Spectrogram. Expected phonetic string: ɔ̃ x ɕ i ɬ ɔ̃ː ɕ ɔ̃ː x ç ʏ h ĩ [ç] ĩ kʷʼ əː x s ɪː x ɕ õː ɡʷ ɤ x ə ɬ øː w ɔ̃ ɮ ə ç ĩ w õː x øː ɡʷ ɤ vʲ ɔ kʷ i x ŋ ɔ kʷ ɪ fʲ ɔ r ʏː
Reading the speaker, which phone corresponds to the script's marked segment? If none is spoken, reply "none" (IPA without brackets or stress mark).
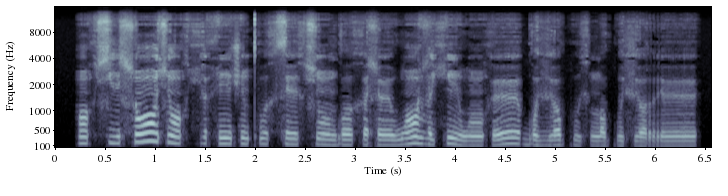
ʃ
